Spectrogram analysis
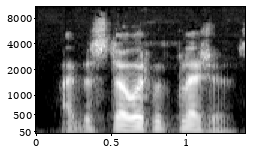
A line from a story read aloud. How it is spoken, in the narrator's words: said Napoleon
